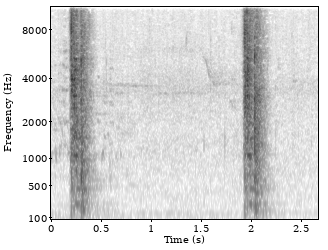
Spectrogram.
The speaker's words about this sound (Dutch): Twee pijlen.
